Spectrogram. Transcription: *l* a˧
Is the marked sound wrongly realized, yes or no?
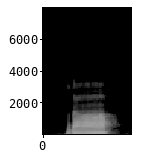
yes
